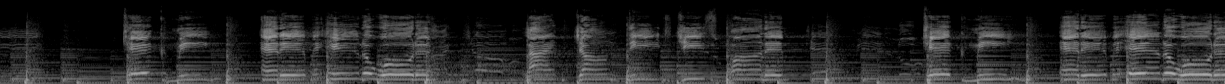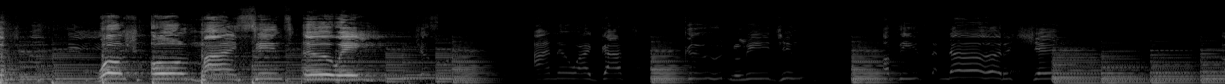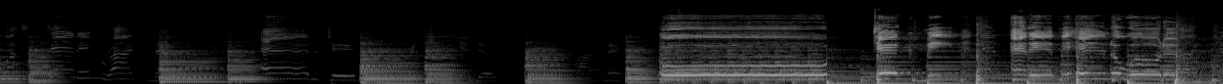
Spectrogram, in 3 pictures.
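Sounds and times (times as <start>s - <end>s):
soprano singing: 1.3s - 16.9s, 31.1s - 36.7s.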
